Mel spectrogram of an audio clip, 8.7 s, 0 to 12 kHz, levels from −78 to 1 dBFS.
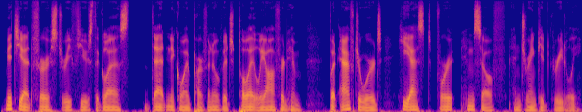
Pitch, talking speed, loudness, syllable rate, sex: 80 Hz, 160 wpm, -23 LUFS, 5.4 syllables/s, male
